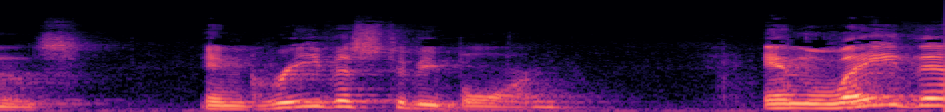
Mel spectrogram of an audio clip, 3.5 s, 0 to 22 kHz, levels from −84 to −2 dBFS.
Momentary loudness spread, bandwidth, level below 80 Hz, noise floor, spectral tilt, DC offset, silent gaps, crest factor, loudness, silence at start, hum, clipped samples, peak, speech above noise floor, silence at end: 18 LU; 9.6 kHz; -52 dBFS; -51 dBFS; -6 dB/octave; under 0.1%; none; 18 dB; -21 LUFS; 0 s; none; under 0.1%; -2 dBFS; 32 dB; 0 s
